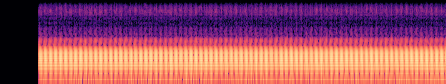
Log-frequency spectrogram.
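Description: Steady electrical buzzing hum on a VHS tape transfer, playing over a stretch of blank, snowy tape. It starts abruptly a fraction of a second in.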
